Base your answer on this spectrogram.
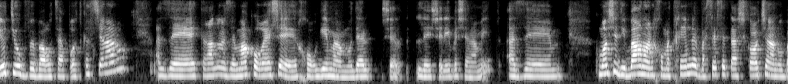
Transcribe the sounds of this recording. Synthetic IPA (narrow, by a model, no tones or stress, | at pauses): jut̪jubve̞baʁut͡sapo̞dkast̪ʃe̞lanuʔazekaʁanule̞ze̞mako̞ʁe̞ʃe̞χo̞ʁɡimeamo̞de̞lʃḛlːeʃeliveʃelamḭt | aze | kmo̞ʃe̞d̪ibaʁnuanaχnumatχilimle̞vase̞setaːʃkao̞tʃe̞lanub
